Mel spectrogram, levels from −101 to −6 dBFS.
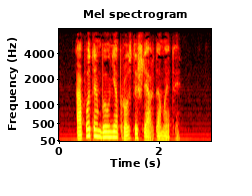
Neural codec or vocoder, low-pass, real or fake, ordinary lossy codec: none; 7.2 kHz; real; MP3, 64 kbps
